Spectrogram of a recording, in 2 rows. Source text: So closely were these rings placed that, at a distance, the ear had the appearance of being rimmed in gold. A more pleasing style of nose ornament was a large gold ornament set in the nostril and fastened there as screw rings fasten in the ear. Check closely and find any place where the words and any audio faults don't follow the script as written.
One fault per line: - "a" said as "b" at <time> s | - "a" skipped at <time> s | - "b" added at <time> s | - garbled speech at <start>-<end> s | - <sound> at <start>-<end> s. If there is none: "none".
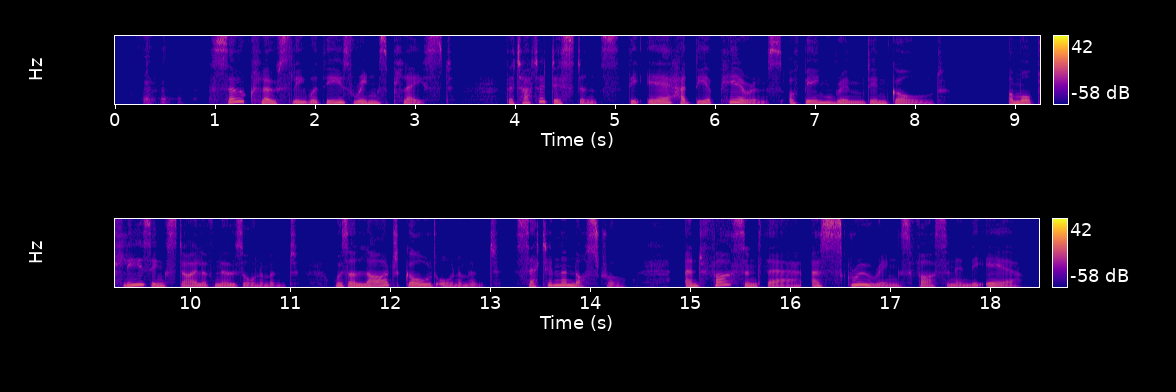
- laugh at 0.1-0.8 s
